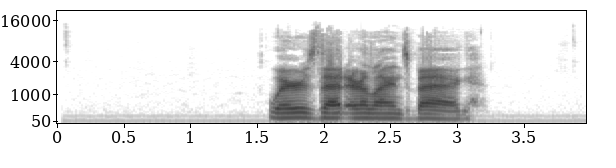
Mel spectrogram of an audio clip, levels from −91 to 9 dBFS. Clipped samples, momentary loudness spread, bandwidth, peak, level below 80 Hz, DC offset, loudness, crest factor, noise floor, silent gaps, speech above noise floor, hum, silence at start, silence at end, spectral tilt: under 0.1%; 7 LU; 13.5 kHz; 0 dBFS; -60 dBFS; under 0.1%; -16 LUFS; 20 dB; -68 dBFS; none; 51 dB; none; 1.6 s; 0.85 s; -4 dB/octave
